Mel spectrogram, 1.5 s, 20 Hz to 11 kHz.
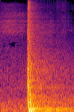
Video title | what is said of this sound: Reviews! EP 2 - 2015 Jeep Cherokee Limited | nice solid sound no squeaks or rattles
